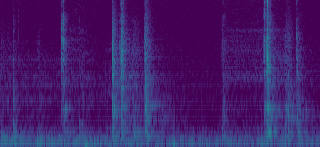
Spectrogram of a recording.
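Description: Near silence broken by about five faint, short ticks at uneven intervals, a close pair near the middle: light taps of drumsticks.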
